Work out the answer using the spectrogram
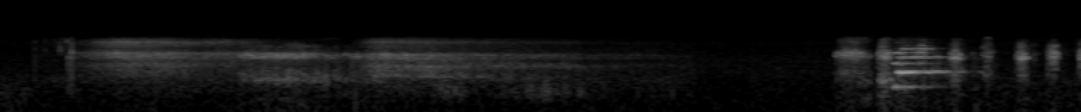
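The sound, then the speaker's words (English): A deep breath during a channeling interview, a long, soft airy rush that lasts several seconds before fading, followed by a voice beginning to speak. “So take a deep breath.”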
